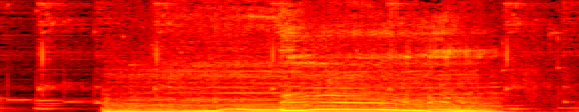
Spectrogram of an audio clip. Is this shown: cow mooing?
yes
